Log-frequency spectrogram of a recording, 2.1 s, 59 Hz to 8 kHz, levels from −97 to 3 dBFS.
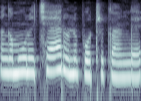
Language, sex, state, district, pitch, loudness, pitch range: Tamil, female, Tamil Nadu, Nilgiris, 225 Hz, -13 LUFS, 205-240 Hz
